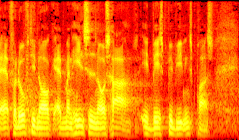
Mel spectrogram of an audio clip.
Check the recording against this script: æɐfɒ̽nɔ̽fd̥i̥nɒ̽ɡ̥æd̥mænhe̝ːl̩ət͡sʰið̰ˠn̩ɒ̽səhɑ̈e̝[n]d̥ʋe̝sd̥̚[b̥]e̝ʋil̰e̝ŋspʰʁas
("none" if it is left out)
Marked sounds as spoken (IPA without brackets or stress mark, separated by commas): none, b̥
